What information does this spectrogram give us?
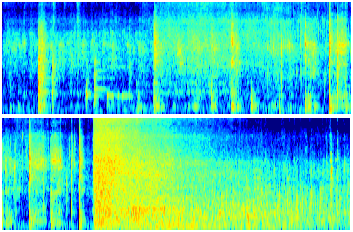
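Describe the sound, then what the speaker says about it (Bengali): Green chilies, mustard seeds and bay leaves hit hot oil in a pan, giving a loud, close, steady sizzle that follows several seconds of scattered clinks and stirring taps, with no talk. "কাঁচা লঙ্কা দিচ্ছি একটু সর্ষে ফোড়ন দিচ্ছি আর দুটো তেজপাতা"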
